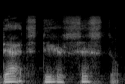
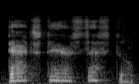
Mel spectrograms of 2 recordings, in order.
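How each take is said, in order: First: Raised, heated retort; rising outrage, pitched up; indignant. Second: Much higher, near-cry of outrage; peak indignation. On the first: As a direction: push back hard, voice up. Indignant rant, said twice. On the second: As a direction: hit it even higher in disbelief. Repeat, rant peaks. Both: Real, not acted.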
